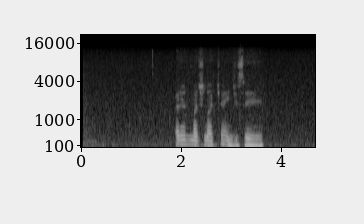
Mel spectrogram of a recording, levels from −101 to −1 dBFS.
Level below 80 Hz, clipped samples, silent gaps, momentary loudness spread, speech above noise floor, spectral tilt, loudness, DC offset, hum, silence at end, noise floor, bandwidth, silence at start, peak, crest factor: -74 dBFS; under 0.1%; none; 7 LU; 30 dB; -6.5 dB/octave; -40 LUFS; under 0.1%; none; 1.05 s; -69 dBFS; 13.5 kHz; 0.05 s; -26 dBFS; 18 dB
